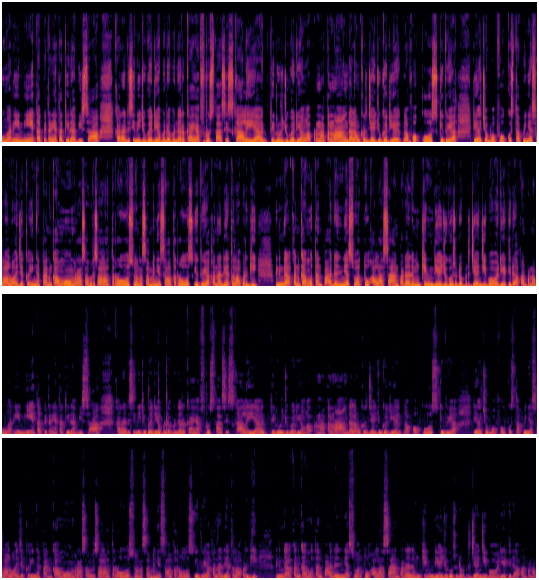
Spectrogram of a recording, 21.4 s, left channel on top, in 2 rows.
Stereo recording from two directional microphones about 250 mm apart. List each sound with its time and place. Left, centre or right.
0.1 s speech: left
